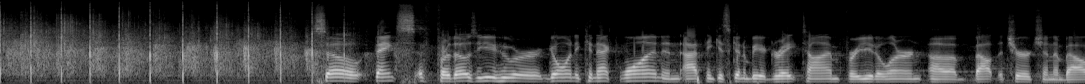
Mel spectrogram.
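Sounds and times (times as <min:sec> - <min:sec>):
church congregation clapping to welcome guests: 0:00.0 - 0:03.8
speech: 0:03.2 - 0:10.8.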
